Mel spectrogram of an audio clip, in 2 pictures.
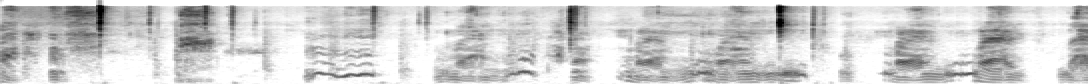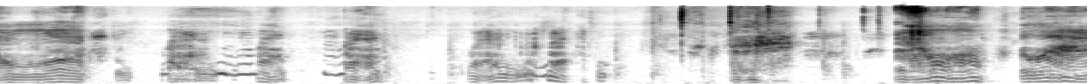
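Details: Annoyed grumbling from Bom, a Maltese, during brushing: long runs of wobbling, warbling moans that rise and fall in pitch, broken by short silences and faint handling noises.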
